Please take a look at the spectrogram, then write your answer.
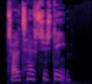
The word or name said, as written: tolvtalssystem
